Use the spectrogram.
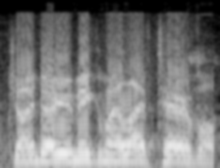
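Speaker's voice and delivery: loud, exasperated complaint; half-joking loud groan at Jandar. Real, not acted. Raid leader scolds mistaken player.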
